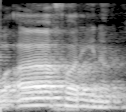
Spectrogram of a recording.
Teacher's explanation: ہم یہیں سے شروع کر رہے ہیں تو وآخرین، واو ہونٹوں کی نہ تمام گلائی سے ادا کریں گے، مد بدل ہے 2 حرکات لمبا کریں گے، خا پر پڑھیں گے اور جلدی ادا کریں گے، ری را باریک ہے، یا مدہ ہے 2 حرکات لمبا کریں گے.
